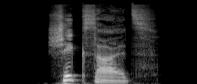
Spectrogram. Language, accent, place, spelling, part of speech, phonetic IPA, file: German, Germany, Berlin, Schicksals, noun, [ˈʃɪkˌz̥aːls], De-Schicksals.ogg
- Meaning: genitive singular of Schicksal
